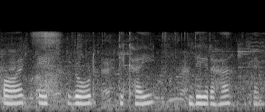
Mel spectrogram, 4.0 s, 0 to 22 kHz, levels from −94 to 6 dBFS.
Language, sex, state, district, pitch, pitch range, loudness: Hindi, female, Himachal Pradesh, Shimla, 220 Hz, 210-225 Hz, -18 LUFS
